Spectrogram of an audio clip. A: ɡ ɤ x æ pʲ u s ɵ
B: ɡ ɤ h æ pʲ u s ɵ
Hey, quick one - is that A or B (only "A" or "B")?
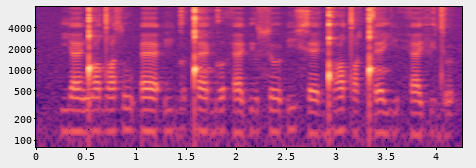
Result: B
